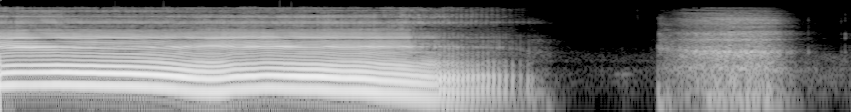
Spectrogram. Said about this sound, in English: oh my goodness. I just yawned. Oh my goodness. Am I that tired? Yes, indeedy.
